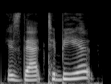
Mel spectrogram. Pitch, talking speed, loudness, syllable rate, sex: 230 Hz, 270 wpm, -17 LUFS, 6.3 syllables/s, female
